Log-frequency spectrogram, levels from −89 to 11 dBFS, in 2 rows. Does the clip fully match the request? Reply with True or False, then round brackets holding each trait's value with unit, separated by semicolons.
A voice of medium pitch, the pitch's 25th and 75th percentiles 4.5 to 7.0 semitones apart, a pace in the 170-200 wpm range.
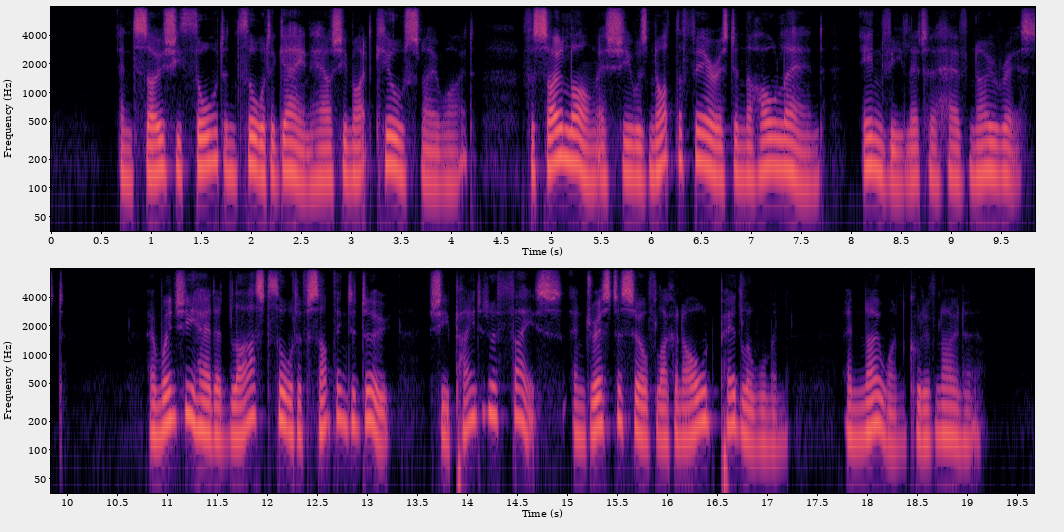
True (145 Hz; 4.8 semitones; 190 wpm)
